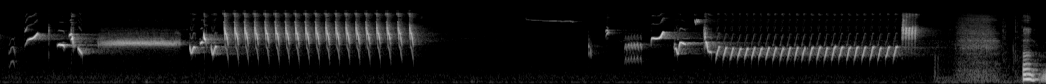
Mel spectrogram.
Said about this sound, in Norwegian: Hvordan kan man liksom fremstille den eh, en sang som, som er liksom det flotteste, mest virtuose som kommer fra et fuglenebb?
